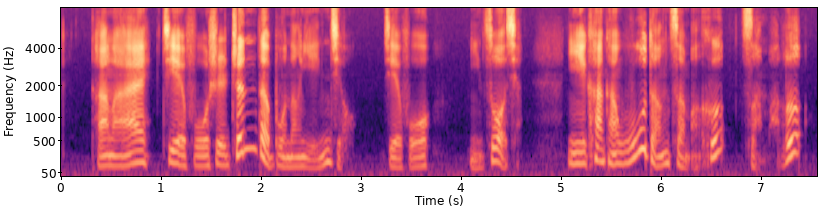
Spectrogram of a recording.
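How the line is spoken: Chuckling. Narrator (Chinese): 嘿嘿一笑，道

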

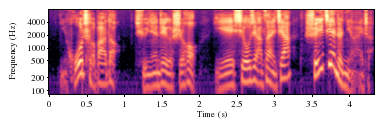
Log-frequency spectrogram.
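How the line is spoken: Angry. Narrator (Chinese): 钱明一脸恼怒地说

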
